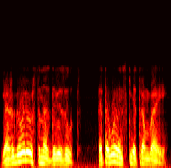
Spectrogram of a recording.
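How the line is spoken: Cheerful group clamor. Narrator (Russian): Сердюки весело загалдели

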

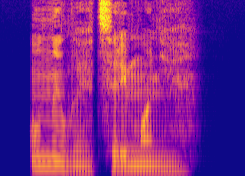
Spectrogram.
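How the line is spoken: Sighing. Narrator (Russian): вздохнула королева

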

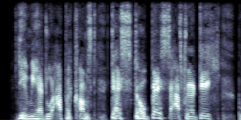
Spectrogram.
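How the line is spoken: Doctor's roar. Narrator (German): brüllte der Arzt

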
